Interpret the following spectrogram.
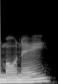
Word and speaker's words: Monaet: Is it Brian Monaet? Yep, that's exactly right.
